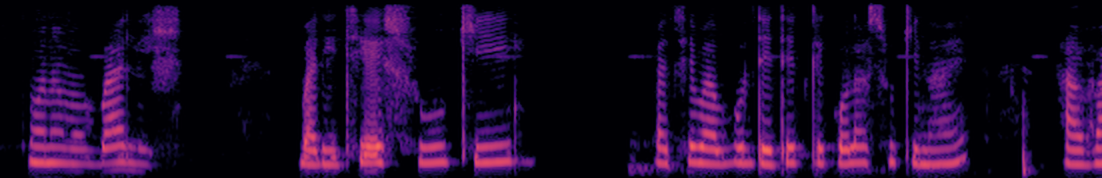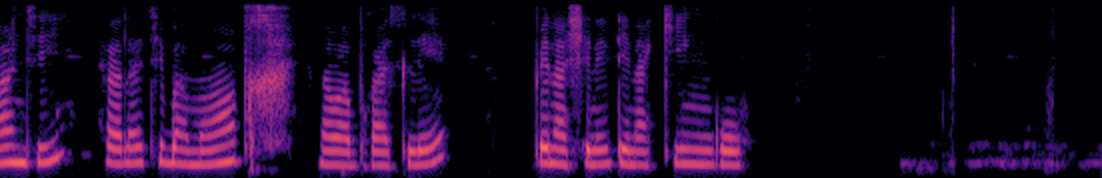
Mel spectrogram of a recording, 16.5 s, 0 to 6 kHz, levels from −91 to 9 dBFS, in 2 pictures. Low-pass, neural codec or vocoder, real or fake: 5.4 kHz; none; real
